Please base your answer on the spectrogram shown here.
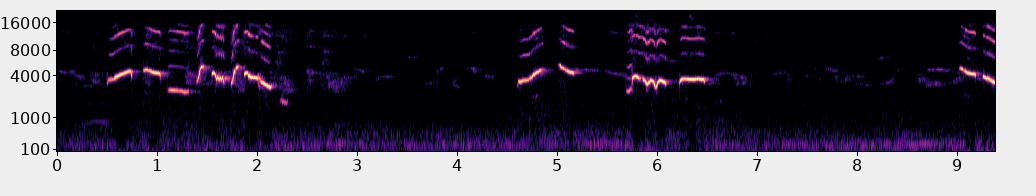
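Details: Oriental magpie-robin (kacer) delivering provocative song aimed at other magpie-robins: repeated short phrases of shrill, wavering whistles and sweeping slurs, in four bursts with brief gaps.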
